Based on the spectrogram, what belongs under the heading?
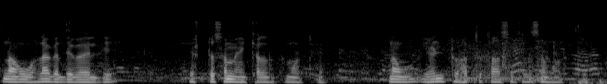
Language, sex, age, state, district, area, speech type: Kannada, male, 30-45, Karnataka, Koppal, rural, spontaneous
